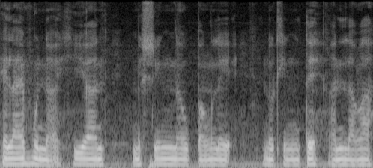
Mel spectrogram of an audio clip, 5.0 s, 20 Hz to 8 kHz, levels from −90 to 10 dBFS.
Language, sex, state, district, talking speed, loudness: Mizo, female, Mizoram, Aizawl, 130 wpm, -16 LUFS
